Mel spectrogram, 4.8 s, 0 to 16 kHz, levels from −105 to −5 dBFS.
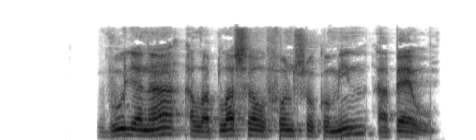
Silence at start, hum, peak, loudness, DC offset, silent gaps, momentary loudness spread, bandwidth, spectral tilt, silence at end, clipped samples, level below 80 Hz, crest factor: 1 s; none; -2 dBFS; -17 LUFS; under 0.1%; none; 9 LU; 7.8 kHz; -5 dB/octave; 0.45 s; under 0.1%; -56 dBFS; 16 dB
